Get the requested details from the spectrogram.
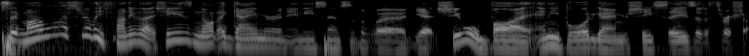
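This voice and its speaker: Pitch swinging very widely around a medium level, a man speaks at a moderate pace with an Australian accent. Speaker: podcast host. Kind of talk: casual chat.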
